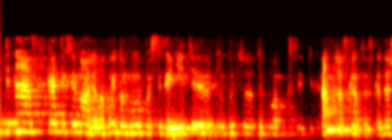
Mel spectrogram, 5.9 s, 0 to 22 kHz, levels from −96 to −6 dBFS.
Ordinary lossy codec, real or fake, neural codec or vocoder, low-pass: Opus, 24 kbps; real; none; 7.2 kHz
